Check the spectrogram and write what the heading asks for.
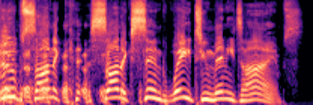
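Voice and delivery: very high, loud cartoon-hero impression; Sonic. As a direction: squeal it as a cartoon mascot, stretching the ending. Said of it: "That's my Sonic impression".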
